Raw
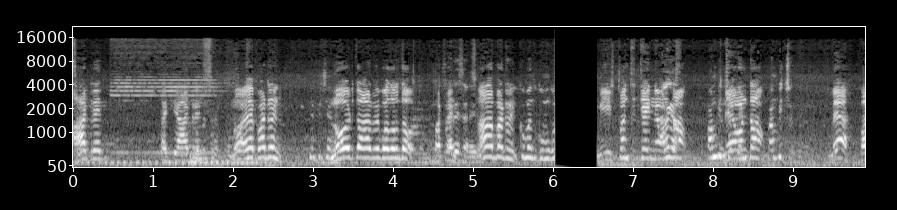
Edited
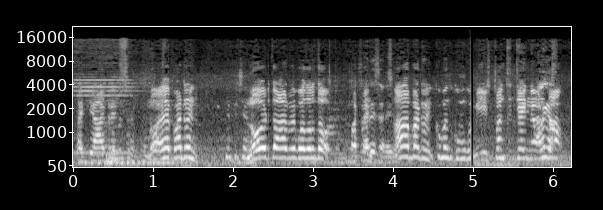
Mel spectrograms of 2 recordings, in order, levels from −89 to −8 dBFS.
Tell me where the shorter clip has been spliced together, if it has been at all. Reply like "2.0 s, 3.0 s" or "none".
5.1 s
